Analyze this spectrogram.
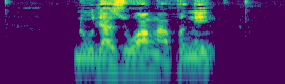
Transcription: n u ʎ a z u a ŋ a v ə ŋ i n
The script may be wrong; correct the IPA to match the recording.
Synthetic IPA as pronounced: n u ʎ a z u a ŋ a v ə ŋ i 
